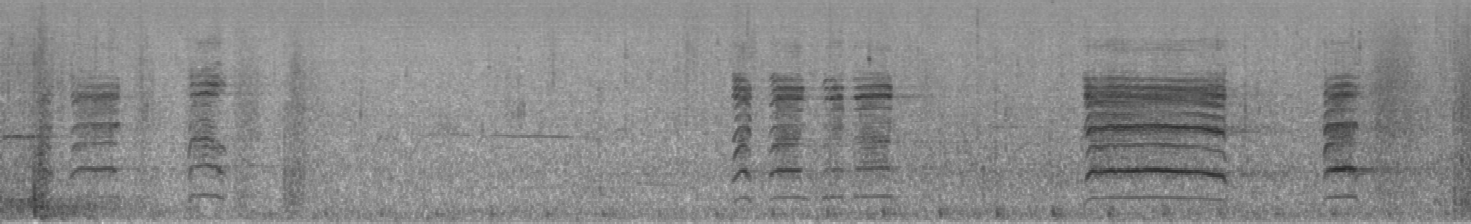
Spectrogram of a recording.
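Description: A military band plays short, loud brass notes in the distance.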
